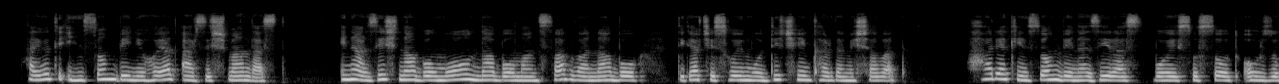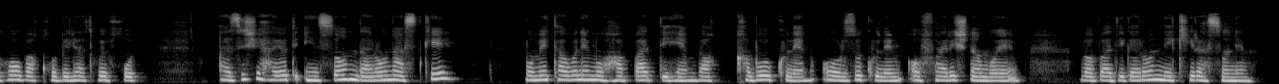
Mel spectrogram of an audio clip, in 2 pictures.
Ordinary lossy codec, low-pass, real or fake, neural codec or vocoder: none; none; fake; vocoder, 24 kHz, 100 mel bands, Vocos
